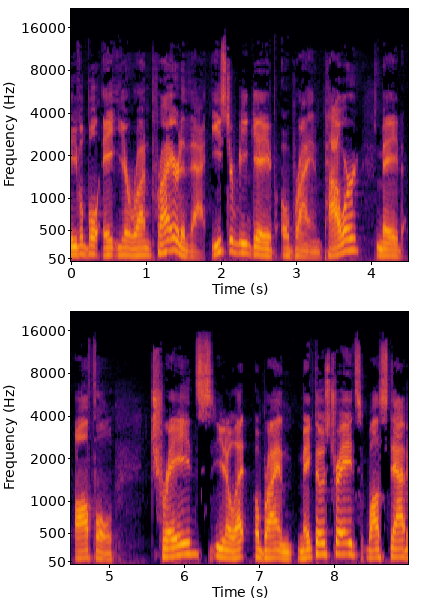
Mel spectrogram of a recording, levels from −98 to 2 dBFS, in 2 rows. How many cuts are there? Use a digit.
1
